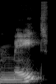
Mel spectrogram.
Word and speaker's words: mate: Here we have the word mate, but it'd be pronounced mat.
